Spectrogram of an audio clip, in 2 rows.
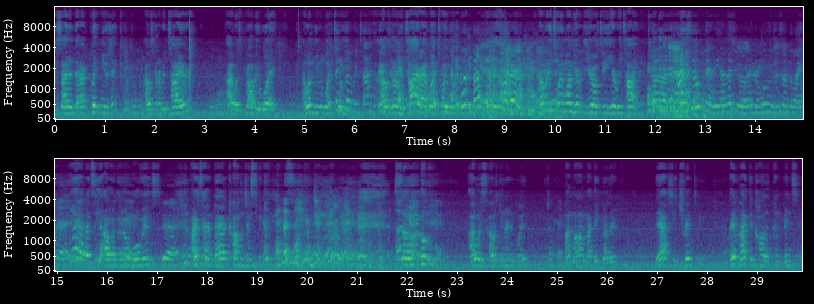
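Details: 22-year-old man born prematurely at about one pound, vocal cords still developing as he grew and still not closing all the way; breathy voice from incomplete vocal fold closure.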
